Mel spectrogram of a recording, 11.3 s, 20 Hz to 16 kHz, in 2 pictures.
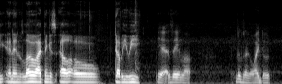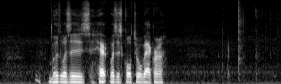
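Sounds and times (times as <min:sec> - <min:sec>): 
speech: 0:00.0 - 0:03.9, 0:04.7 - 0:05.5, 0:06.4 - 0:09.0
faint steady hum: 0:00.0 - 0:11.2
keyboard typing clicks: 0:10.0 - 0:11.2.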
